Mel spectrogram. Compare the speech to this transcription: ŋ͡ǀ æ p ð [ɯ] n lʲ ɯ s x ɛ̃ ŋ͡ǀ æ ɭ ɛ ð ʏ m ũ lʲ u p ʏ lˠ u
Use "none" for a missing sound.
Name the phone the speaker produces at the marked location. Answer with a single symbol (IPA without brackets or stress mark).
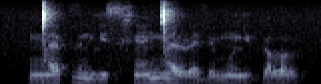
ə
